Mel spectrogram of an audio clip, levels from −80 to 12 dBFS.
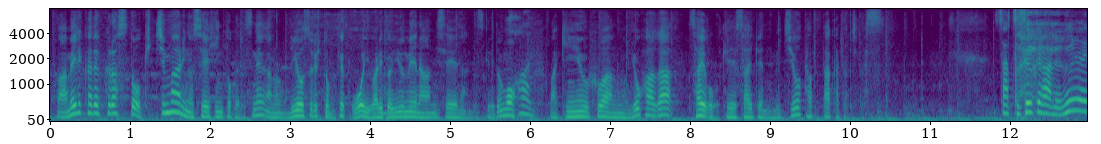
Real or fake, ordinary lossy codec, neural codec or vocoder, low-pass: fake; none; codec, 16 kHz, 2 kbps, FunCodec, trained on Chinese and English, 25 frames a second; none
